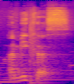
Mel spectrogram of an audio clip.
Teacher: stress on the Latin word is on the second syllable, mi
